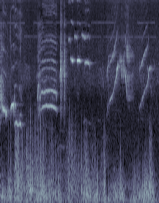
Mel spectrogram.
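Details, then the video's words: Common blackbird song during the call to prayer: low fluted notes, a buzzy stacked phrase, then high squeaky twittering with sliding notes, all over a dense, loud low-frequency rumble. "Lovely Black Bird Voice صوت المسوود مع الاذان - طائر المسود مع الاذان"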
